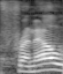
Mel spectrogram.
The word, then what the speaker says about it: Fresnel: So one scientist by the name of Fresnel, and his name is spelled F-R-E-S-N-E-L,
